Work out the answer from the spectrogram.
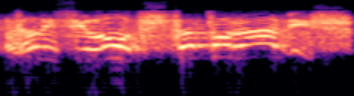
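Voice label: Serbian player killed ally mood med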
